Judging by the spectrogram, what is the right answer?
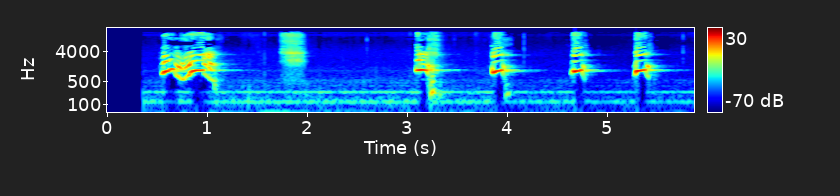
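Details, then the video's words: A 1.5-month-old male Beagle puppy gives its first howls after discovering it can howl: a wavering early howl, then a string of short, rising yelping howls. "Beagle Puppy Firsts Howls"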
